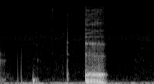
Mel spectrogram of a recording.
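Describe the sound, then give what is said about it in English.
A single loud burp lasting about a quarter second, rough and throaty, preceded by a few faint soft throat sounds and quiet background hum. “I don't know what I'm burping because oh my God, this is torture this fast.”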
